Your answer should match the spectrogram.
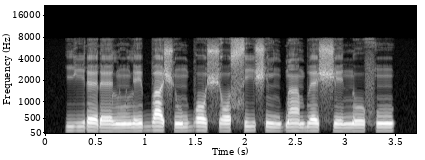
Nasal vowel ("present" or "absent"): present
